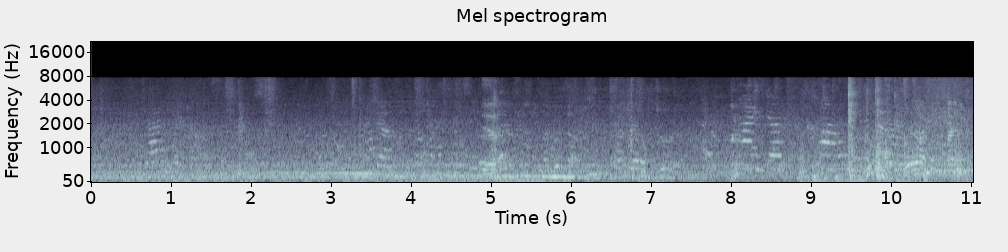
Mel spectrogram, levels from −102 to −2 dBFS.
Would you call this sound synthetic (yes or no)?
no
